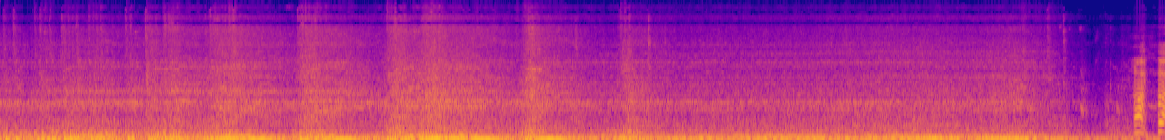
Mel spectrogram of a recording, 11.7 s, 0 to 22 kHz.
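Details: 1940 Dodge VFA32 winch truck, 85 years old, first start out of gear: catches and runs rough and uneven for about ten seconds, then stalls. Runs briefly, then dies from fuel starvation.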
